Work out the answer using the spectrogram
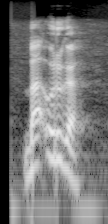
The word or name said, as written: ba-urga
